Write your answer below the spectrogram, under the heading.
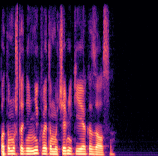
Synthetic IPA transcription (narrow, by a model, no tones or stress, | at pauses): pət̪ɐmuʂt̪od̪ʲnʲɪvʲnʲikvɛt̪əmʊt͡ɕebnʲɪkʲɪɪjɐkɐzɑlˠsʲə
